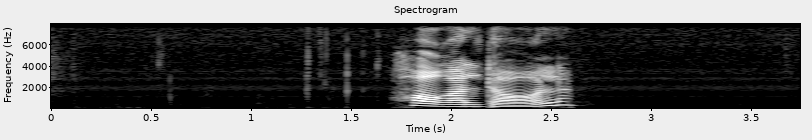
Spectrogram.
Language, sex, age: Swedish, female, 41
